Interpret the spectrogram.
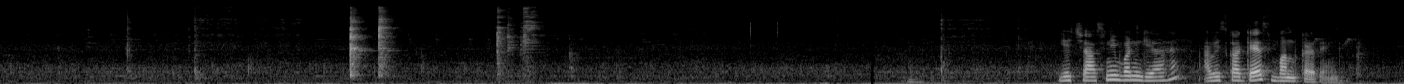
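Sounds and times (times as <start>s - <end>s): metal spoon clinking against pan: 5.0s - 5.6s.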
